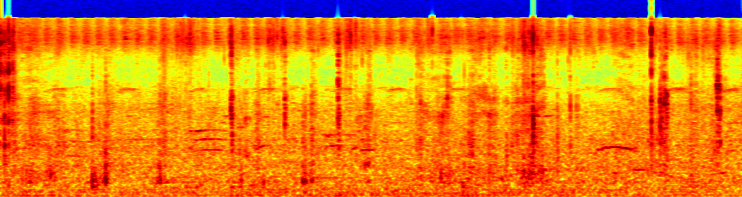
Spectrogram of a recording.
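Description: A man chews food noisily close to a microphone.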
